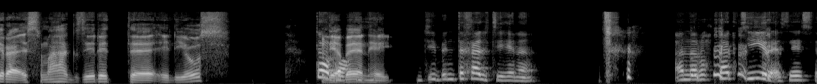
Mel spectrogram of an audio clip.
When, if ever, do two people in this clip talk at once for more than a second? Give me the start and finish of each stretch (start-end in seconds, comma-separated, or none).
none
